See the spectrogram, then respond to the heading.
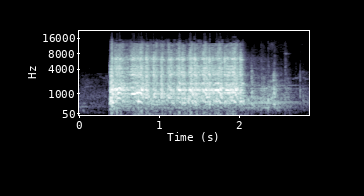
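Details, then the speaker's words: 816 tractor starts, runs ragged about 1.5 seconds, then fades and stalls; won't stay running. Fuel was spraying out the back of the fuel pump, which the owner plans to replace; link to the stall not confirmed. "Hold on, of course. Get the camera out. Won't stay running."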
